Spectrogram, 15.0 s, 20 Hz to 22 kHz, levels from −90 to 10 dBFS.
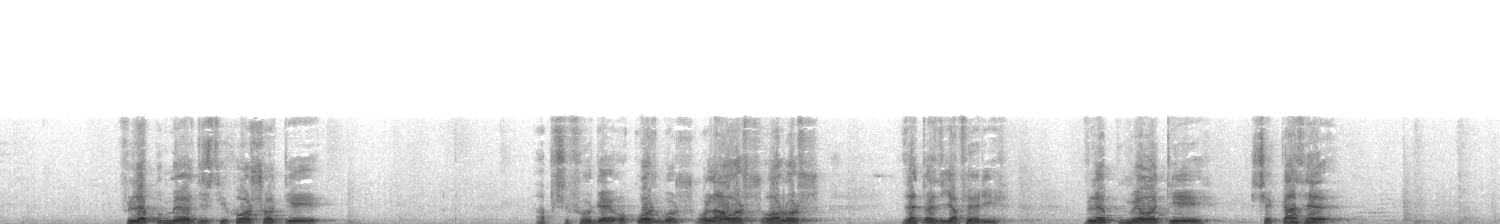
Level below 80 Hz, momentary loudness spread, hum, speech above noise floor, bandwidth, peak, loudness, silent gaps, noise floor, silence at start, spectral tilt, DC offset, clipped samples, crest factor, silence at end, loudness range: -54 dBFS; 15 LU; none; 36 dB; 11 kHz; -6 dBFS; -16 LUFS; none; -51 dBFS; 1.3 s; -6 dB/octave; under 0.1%; under 0.1%; 12 dB; 0.8 s; 5 LU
